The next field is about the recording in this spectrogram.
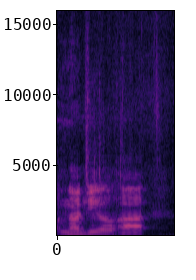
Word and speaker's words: Nanjiani: With Kumail Nanjiani.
